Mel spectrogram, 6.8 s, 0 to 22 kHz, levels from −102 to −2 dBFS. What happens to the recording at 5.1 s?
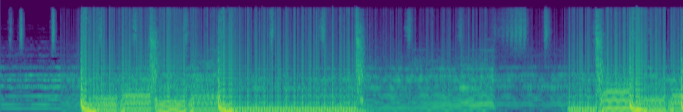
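At 5.1 s there's a block size mismatch (padded), running from 0.6 s to the end. Each block arriving in the reader's 512-sample slots falls short, and the remainder is zero-filled. That gives a buzz at 86.1 Hz and slows the audio to 0.625× at normal pitch. The waveform shows regular flat gaps, and the spectrogram shows evenly spaced vertical stripes with harmonics of 86 Hz.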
